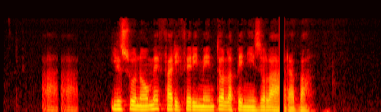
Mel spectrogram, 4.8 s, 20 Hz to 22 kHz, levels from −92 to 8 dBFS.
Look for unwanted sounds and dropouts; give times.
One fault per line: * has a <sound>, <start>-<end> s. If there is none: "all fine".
* has a laugh, 0.5-1.0 s
* has a dropout, 3.5-3.5 s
